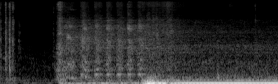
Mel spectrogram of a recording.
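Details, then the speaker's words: 2014 Subaru Outback, 2.0 L turbo diesel E20 engine, cold start. Brief cranking, then it catches and settles into a steady low diesel clatter at idle; it stalls after about 30 seconds, cause not evident here. "We're cold. That's all it does. It just stalls after a few minutes."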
